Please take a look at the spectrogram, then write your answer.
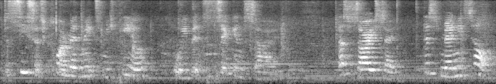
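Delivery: plain reading voice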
